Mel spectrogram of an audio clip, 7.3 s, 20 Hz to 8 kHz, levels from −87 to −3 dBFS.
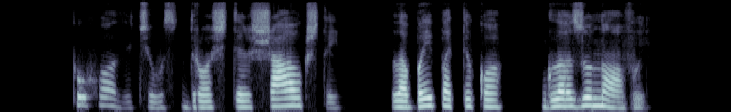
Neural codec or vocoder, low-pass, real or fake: vocoder, 22.05 kHz, 80 mel bands, WaveNeXt; 7.2 kHz; fake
